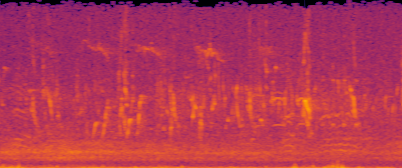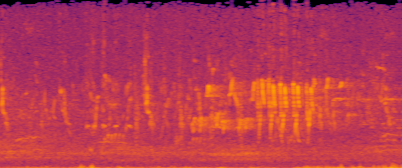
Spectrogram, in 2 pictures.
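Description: Wild birds calling with many short, high chirps and whistles, with a run of rapid chattering notes about three-quarters of the way through. Occasional low thumps sound underneath.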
